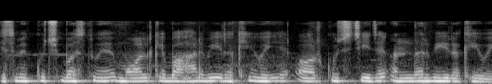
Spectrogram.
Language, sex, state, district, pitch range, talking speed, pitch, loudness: Hindi, male, Uttar Pradesh, Muzaffarnagar, 145-155 Hz, 220 wpm, 150 Hz, -13 LUFS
